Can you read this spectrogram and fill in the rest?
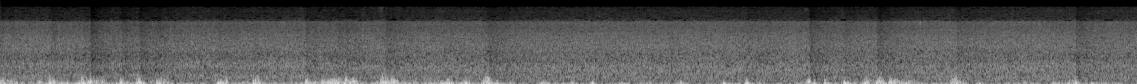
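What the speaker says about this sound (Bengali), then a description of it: "চারিদিকে বৃষ্টি এবং অনেক বৃষ্টি হচ্ছে" Heavy rain falls at dawn in a dense, steady hiss, loud and continuous, with low gusty rumbles underneath and no voices.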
